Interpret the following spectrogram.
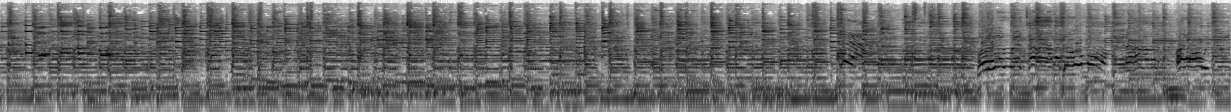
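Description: Live acoustic country-rock band playing an instrumental passage: two strummed acoustic guitars, electric bass and keyboard. A bending, wavering melody line comes in over the chords in the last few seconds.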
